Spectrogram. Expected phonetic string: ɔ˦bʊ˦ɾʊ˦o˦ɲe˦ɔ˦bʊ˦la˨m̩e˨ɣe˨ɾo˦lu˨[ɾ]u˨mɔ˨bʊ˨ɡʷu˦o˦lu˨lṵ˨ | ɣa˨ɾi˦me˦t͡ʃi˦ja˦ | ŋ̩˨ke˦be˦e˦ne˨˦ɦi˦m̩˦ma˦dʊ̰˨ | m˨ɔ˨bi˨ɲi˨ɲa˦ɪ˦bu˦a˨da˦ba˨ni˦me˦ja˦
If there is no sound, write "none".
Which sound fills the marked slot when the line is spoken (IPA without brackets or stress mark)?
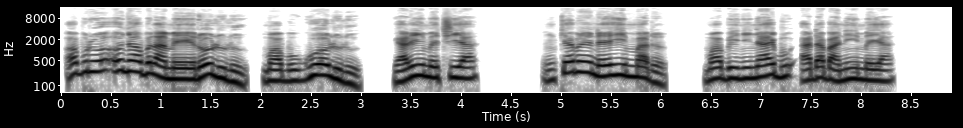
l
